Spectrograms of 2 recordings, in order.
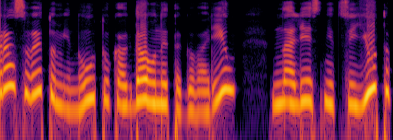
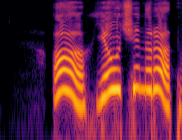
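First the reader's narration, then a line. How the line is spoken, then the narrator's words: Exclaimed. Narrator (Russian): воскликнул незнакомец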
